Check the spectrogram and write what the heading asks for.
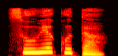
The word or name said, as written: ಸುವ್ಯಕುತ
